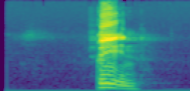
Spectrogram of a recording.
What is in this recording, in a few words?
sipakapense; corto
